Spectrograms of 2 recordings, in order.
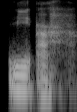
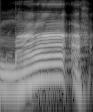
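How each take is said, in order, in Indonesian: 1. Vokal pertama adalah 'i' pendek. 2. Vokal pertama adalah 'a' panjang. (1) "alifnya itu tidak dibaca" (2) "jadi tidak dibaca ma'ah"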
